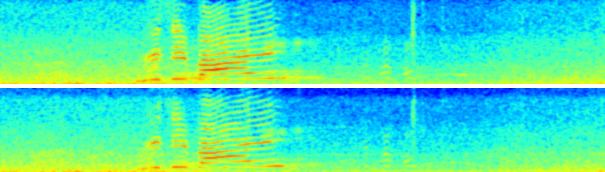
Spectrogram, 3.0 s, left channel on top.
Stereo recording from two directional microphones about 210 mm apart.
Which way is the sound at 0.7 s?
20° left (ahead or behind).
